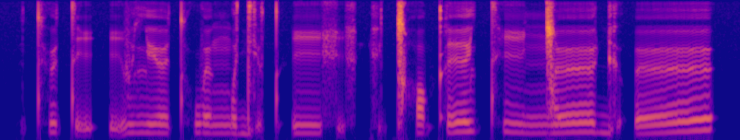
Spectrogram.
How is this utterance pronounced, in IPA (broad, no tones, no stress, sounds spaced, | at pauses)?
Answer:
tʰ ʉ t ḭ ʔ ḭ v lʲ øː tʰ w ø ŋ o dʲ o̰ t ʔ iː x ḭ x kʲ ə̰ ǀʰ ɔ kʼ ɪː lʲ tʰ iː ŋ͡ǀ øː ɡʲ o̰ ʔ øː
